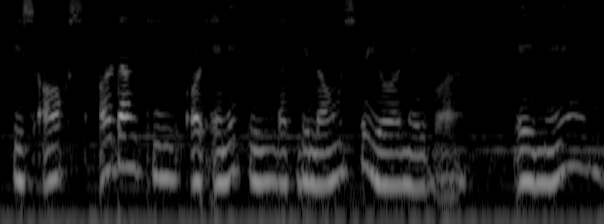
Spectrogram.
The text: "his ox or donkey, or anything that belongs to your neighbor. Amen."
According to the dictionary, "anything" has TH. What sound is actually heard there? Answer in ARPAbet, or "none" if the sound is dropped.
T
